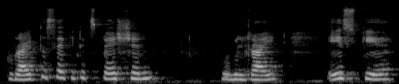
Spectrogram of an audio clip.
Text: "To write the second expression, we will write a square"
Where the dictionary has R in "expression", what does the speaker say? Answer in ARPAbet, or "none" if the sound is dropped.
R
